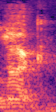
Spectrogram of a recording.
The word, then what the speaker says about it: Newark: They say like one one syllable Newark.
